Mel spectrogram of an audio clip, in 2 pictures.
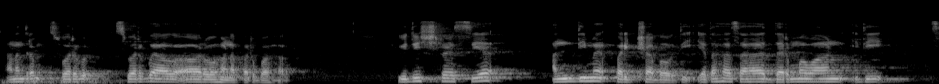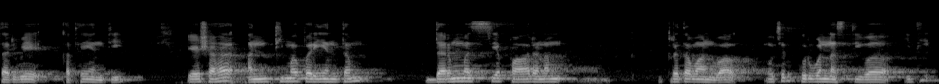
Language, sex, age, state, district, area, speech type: Sanskrit, male, 30-45, Tamil Nadu, Chennai, urban, spontaneous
